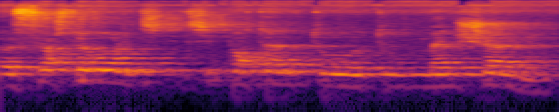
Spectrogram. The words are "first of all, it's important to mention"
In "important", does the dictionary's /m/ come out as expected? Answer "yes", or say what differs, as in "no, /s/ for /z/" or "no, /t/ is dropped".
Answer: no, /m/ is dropped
